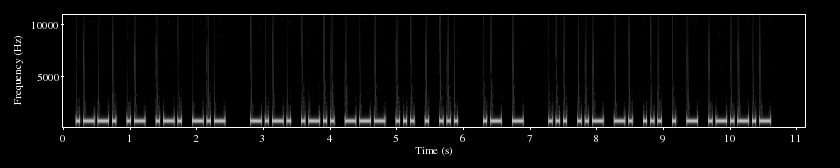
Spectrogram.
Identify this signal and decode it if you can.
Morse code, heard as a keyed tone, about 22 wpm, 700 Hz. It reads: PARK CLOSES AT SUNSET.
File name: Sentences with 7-Word Phrases - 22wpm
